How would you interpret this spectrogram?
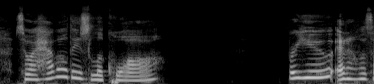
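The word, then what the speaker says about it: LaCroix: that's so fantastic so it really is a French word I mean it's l a like he said it right yeah c r o iix but like nobody said says laqua like how bougie do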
